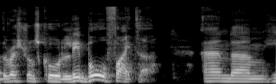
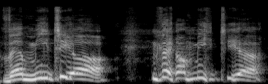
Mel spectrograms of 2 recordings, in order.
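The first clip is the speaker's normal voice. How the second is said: louder, slow, higher, breaking into laughter; punchline delivered laughing, higher and louder; 7 semitones higher, 5 dB louder, slower than usual. Real, not acted.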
